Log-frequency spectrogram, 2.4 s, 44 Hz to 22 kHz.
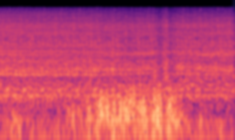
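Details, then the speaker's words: Rebuilt EJ25 SOHC 2.5L Subaru flat-four from a 2005 Outback: a steady, even idle with a smooth low rumble and no ticking or knocking, no leaks and no check engine light. "definitely no knocking issues and it's idling pretty good nothing leing from the bottom which is always good"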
